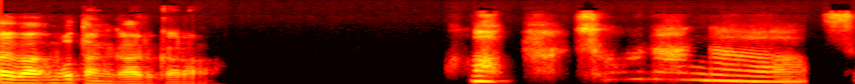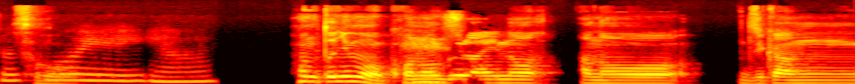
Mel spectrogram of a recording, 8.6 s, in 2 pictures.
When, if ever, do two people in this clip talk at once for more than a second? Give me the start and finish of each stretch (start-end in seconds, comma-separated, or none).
none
